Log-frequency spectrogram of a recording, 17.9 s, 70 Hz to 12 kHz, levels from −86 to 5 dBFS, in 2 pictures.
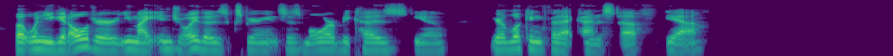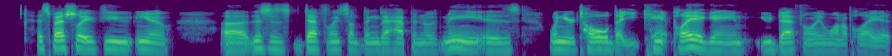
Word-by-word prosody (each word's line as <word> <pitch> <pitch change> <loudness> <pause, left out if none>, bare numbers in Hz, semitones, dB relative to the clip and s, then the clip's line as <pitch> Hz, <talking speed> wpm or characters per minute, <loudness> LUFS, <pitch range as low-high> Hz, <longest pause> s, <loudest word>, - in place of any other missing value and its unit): but 130 - +5
when 140 +1 0
you 130 -1 +3
get 130 0 +6
older, 140 -7 +3
you 135 +3 -4
might 125 -2 +4
enjoy 135 +2 0
those 125 -3 -2
experiences 125 0 -3
more 130 +2 -3
because, 125 +1 -4
you 120 - -6
know, 115 +2 -14 0.4
you're 130 -2 0
looking 135 -1 -2
for 130 0 -6
that 120 - +1
kinda - - -2
stuff. - - -1
Yeah. - - -1 2.3
Especially 145 0 +7
if 135 0 -11
you, 135 -2 -2
you 140 -1 0
know 120 -3 -4 0.5
uh, - - +1
this 150 0 +1
is 130 -2 -2
definitely 135 -1 0
something 125 -2 -6
that 120 -1 0
happened 120 -1 -2
with 115 -1 -12
me 140 -3 -2
is 125 0 -6 0.3
when 135 0 -1
you're 130 -1 +2
told 130 0 +1
that - - +4
you 235 -1 -6
can't 145 -8 -2
play 155 +2 +7
a - - +3
game, 125 - -2
you 255 +2 -8
definitely 125 - 0
wanna 115 -2 -8
play 100 -3 -6
it. - - -10
130 Hz, 170 wpm, -24 LUFS, 125-140 Hz, 2.3 s, Especially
